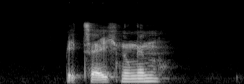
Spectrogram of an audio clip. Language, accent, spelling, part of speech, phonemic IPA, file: German, Austria, Bezeichnungen, noun, /bəˈtsaɪ̯çnʊŋən/, De-at-Bezeichnungen.ogg
- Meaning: plural of Bezeichnung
